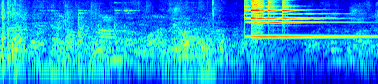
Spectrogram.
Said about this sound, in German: Das war der erste Gong und der zweite folgt sogleich. So, der erste Gong war?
